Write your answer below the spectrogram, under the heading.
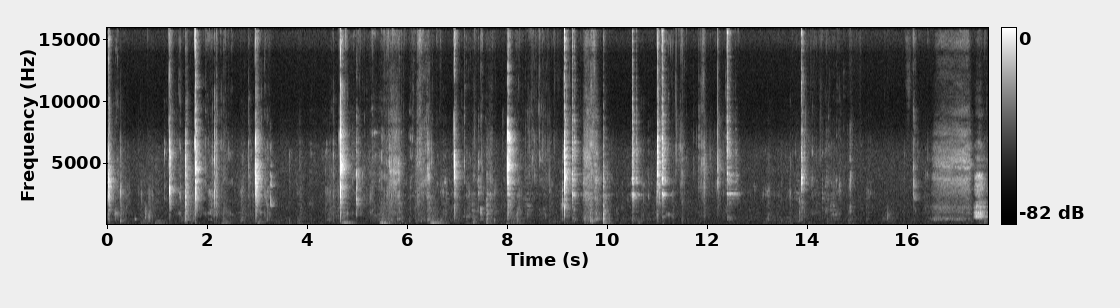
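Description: Close-up chewing and mouth sounds while eating fried pork and rice: irregular wet smacks and clicks a few times a second. A breathy hiss comes near the end.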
